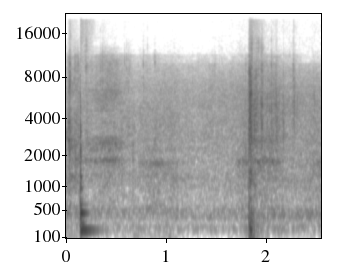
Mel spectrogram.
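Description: Honeybees at an apiary hive, a faint insect hum behind two sharp close knocks as hive frames are handled.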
